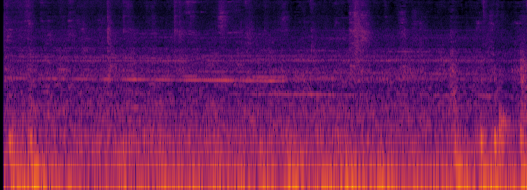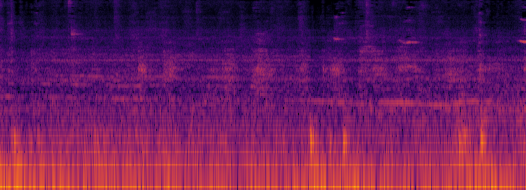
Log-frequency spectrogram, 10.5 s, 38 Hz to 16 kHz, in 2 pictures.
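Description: Class 458 electric multiple unit heard from inside the passenger saloon: a steady low rumble of wheels on rail with scattered knocks. A faint whine falls slowly in pitch as the train slows on its approach to a station.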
